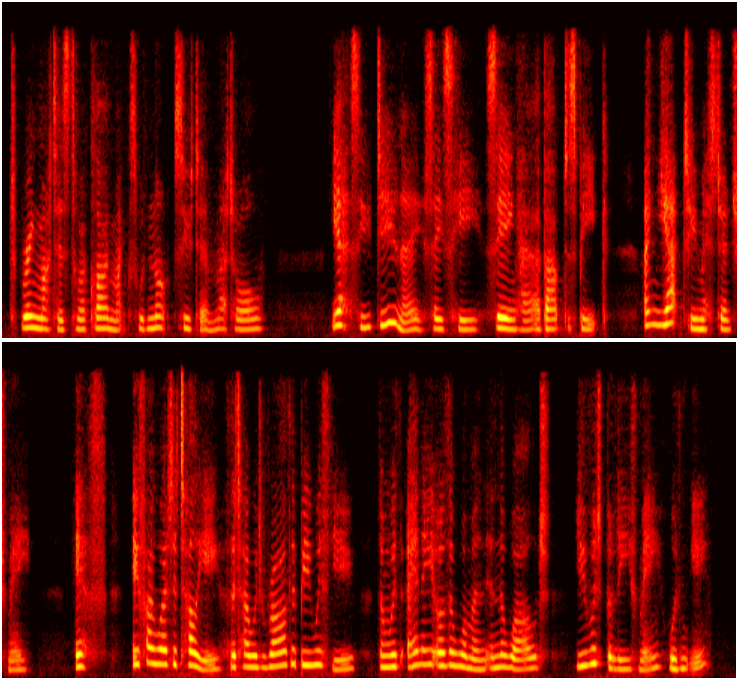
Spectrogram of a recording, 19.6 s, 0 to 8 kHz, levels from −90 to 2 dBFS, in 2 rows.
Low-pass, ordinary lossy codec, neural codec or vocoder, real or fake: 7.2 kHz; AAC, 48 kbps; codec, 24 kHz, 0.5 kbps, DualCodec; fake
